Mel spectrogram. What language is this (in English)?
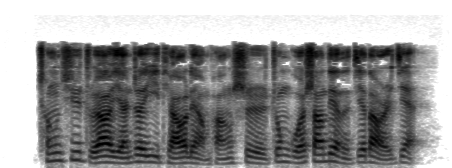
Chinese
